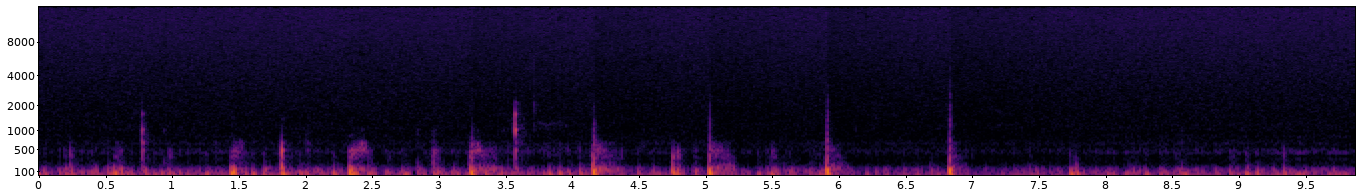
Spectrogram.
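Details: Korotkoff sounds heard over the arm during nursing vital-signs blood pressure measurement: soft, low tapping beats with a low rumble.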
